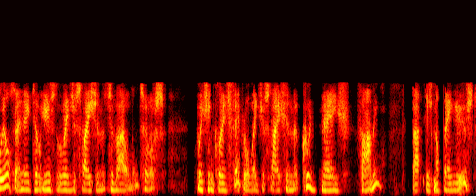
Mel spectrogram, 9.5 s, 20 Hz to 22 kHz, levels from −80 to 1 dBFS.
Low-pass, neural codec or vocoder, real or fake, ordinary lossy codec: 7.2 kHz; codec, 16 kHz, 2 kbps, FreqCodec, larger model; fake; AAC, 16 kbps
